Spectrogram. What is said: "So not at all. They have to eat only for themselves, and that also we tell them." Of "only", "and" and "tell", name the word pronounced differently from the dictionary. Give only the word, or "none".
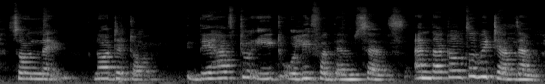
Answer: only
